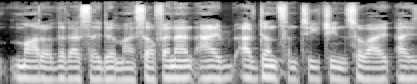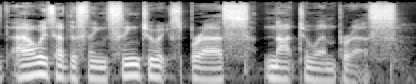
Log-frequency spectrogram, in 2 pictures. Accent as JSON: {"language": "English", "town": "High Point", "region": "North Carolina", "country": "United States", "tie": "born or raised there", "said": "I mean, because as you know, I grew up in High Point."}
